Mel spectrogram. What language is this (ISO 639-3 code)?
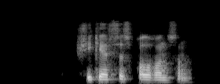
tat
